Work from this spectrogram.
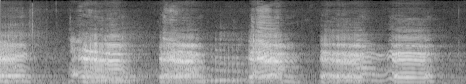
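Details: Deer giving loud, hoarse, rasping roars, five bursts at roughly one-second intervals, each rich in overtones, with the last one sounding more nasal and tonal.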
